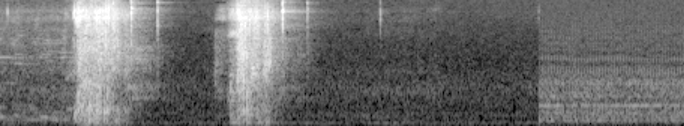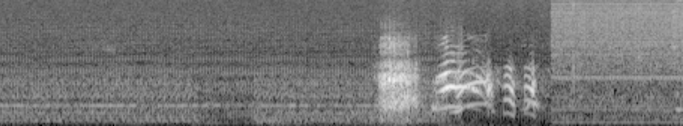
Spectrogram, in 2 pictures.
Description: A compilation of animals sneezing.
